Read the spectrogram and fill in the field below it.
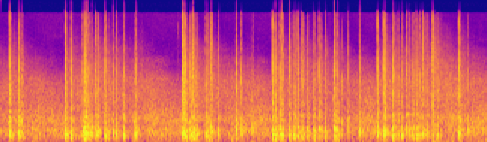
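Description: Firework blasts boom in bursts.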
